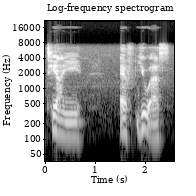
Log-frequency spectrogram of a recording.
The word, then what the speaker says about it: Typhus: His name almost always reads wrong. So, when we come So, for this example, TIE FUS is how his name is pronounced.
